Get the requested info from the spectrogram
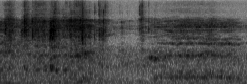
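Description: Faint, irregular rustling and crinkling of plastic zip-top parts bags being handled.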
